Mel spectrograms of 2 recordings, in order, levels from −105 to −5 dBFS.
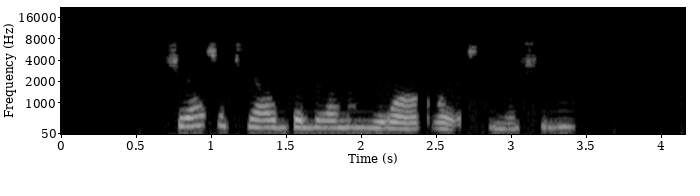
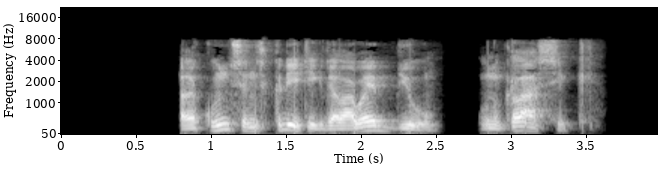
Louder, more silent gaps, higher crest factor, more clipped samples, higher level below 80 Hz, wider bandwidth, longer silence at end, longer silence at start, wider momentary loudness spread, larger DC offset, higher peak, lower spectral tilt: second, -50 LUFS vs -16 LUFS; second, 2.40-2.44 s, 2.66-2.71 s, 3.16-3.20 s vs 2.56-2.78 s; about the same, 18 dB vs 16 dB; neither; second, -80 dBFS vs -56 dBFS; second, 6.8 kHz vs 8 kHz; first, 0.75 s vs 0.45 s; about the same, 0.7 s vs 0.8 s; about the same, 13 LU vs 14 LU; neither; second, -34 dBFS vs -2 dBFS; first, -7 dB/octave vs -3.5 dB/octave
